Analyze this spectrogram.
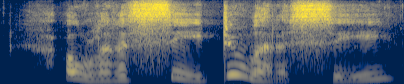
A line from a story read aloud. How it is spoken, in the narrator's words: the children cried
